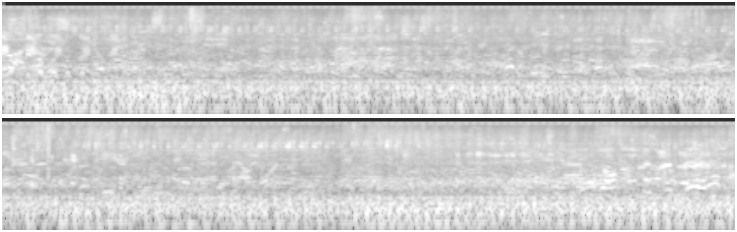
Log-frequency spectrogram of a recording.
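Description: Background chatter of several people talking, over a steady low rumble.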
